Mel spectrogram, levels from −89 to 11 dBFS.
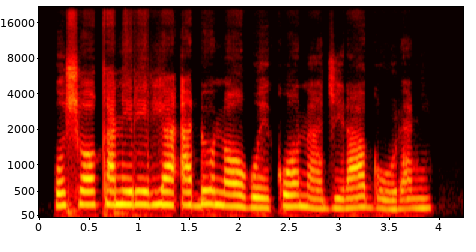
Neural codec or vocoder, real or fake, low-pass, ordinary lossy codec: codec, 44.1 kHz, 2.6 kbps, DAC; fake; none; none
